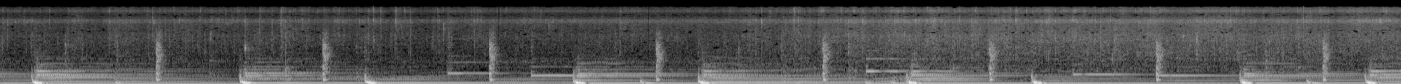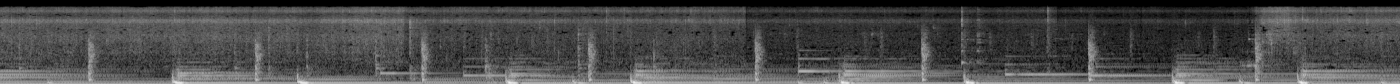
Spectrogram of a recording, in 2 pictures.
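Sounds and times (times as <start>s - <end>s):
background music with steady beat: 0.0s - 28.0s
green beans sizzling in a wok: 9.3s - 12.6s, 13.4s - 17.8s.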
